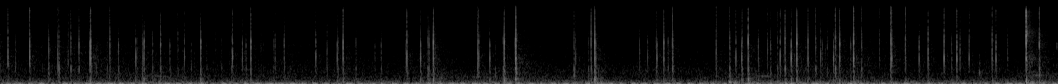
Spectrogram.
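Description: Long acrylic nails tap rapidly and irregularly on the silver mirror-foil cover of a flat, solid hardcover book. The result is a steady patter of short, bright clicks that die away almost instantly, over a soft low rumble and faint rustling.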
